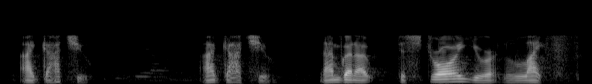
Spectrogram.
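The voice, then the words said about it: Whispered sinister voice. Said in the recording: “that demon is whispering ... That little subtle voice there.”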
